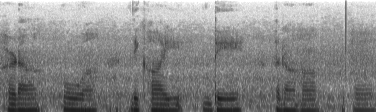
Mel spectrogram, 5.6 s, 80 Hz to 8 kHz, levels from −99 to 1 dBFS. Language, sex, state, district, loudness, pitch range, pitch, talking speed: Hindi, male, Haryana, Rohtak, -19 LUFS, 110-120 Hz, 115 Hz, 65 wpm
